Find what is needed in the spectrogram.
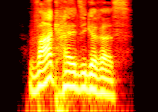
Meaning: strong/mixed nominative/accusative neuter singular comparative degree of waghalsig
- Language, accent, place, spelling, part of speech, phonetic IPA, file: German, Germany, Berlin, waghalsigeres, adjective, [ˈvaːkˌhalzɪɡəʁəs], De-waghalsigeres.ogg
